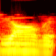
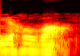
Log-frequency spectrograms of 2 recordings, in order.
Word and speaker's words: Yahweh: always tell you is in a written format was Yahweh. It wasn't Yehovah.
